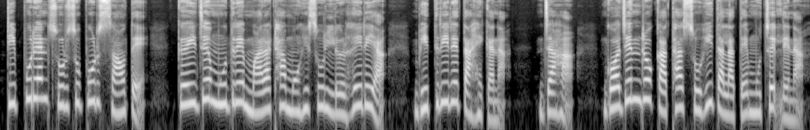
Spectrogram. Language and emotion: Santali, neutral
